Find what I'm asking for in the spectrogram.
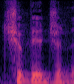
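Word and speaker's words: Tchividjian: And Chavijan is how you say that last name.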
